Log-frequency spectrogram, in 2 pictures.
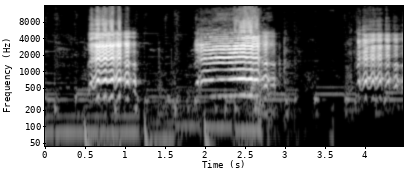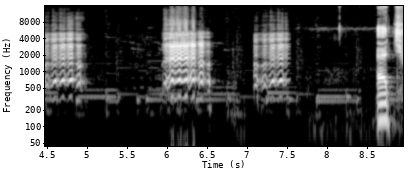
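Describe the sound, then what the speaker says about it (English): A goat bleats several times, long wavering cries at uneven intervals, close and fairly loud, ending with a brief sharp noise. "G for goat"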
